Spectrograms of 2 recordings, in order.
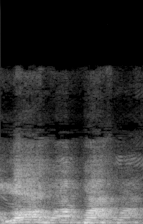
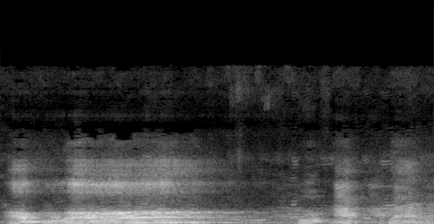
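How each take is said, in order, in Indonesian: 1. Frasa "Allahu Akbar" diserukan dengan keras. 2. Frasa "Allahu Akbar" diucapkan dengan pelan dan lambat. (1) "di lapangan ditakbir aja" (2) "di masjid takbirnya pelan-pelan"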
